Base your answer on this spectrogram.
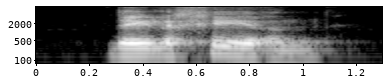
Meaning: to delegate
- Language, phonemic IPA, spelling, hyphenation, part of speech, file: Dutch, /ˌdeː.ləˈɣeː.rə(n)/, delegeren, de‧le‧ge‧ren, verb, Nl-delegeren.ogg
